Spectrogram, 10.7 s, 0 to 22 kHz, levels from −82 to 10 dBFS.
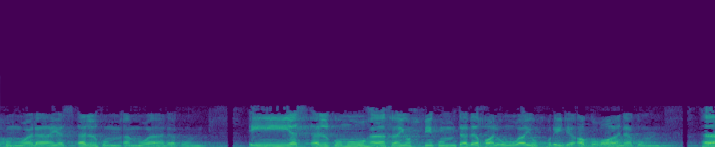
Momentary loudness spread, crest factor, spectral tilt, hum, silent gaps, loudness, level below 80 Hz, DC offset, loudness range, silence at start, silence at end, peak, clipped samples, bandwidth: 8 LU; 16 dB; -7 dB/octave; none; none; -22 LUFS; -58 dBFS; 0.2%; 3 LU; 0 s; 0 s; -6 dBFS; under 0.1%; 6.6 kHz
